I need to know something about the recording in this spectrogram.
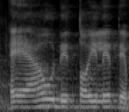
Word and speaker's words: Eau de Toilette: Eau de Toilette artinya adalah eau de toilet bacanya.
